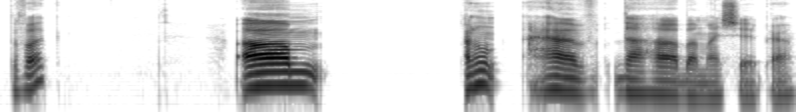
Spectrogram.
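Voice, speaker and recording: Young male streamer, loose profane banter, smooth voice, dry close sound. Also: fairly low pitch, expressive, slow, fairly bright tone, no room sound. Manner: loose, profane banter, reads chat aloud and riffs. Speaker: streamer answering chat. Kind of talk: casual live-stream chat.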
